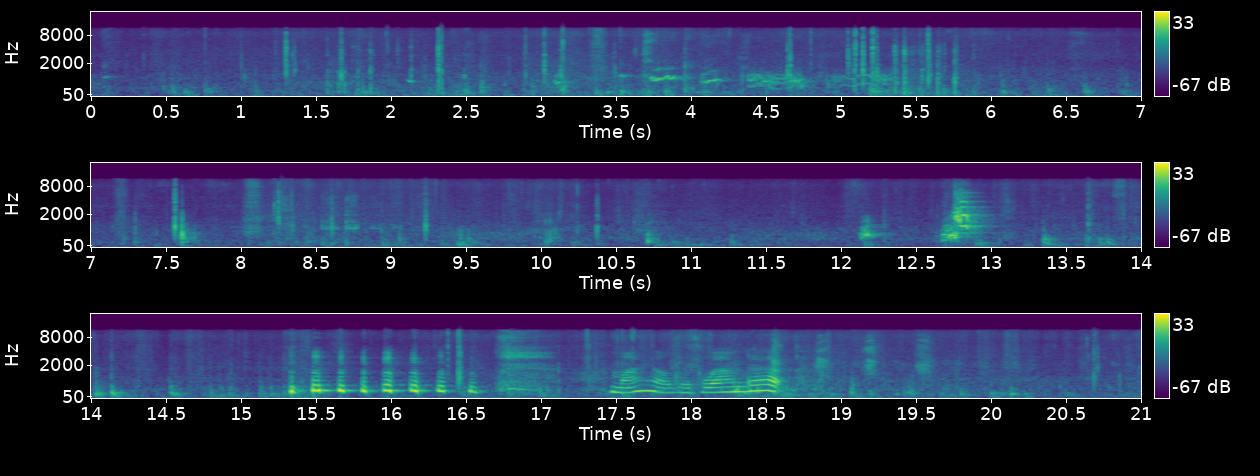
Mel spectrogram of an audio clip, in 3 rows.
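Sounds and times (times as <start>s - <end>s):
puppies scuffling: 0.0s - 21.0s
puppy whimpers: 3.4s - 5.5s.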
